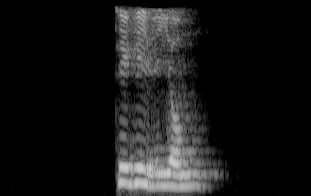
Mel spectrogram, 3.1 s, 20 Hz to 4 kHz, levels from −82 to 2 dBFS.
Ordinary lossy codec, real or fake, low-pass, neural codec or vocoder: AAC, 16 kbps; real; 3.6 kHz; none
